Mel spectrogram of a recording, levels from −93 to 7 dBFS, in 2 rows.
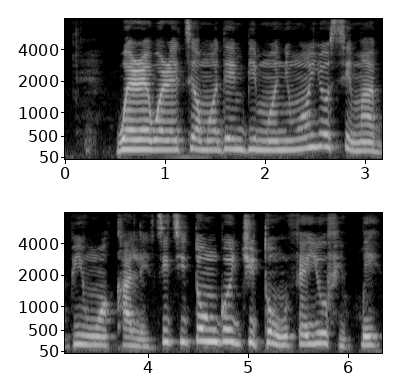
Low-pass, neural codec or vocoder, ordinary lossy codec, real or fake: none; none; none; real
